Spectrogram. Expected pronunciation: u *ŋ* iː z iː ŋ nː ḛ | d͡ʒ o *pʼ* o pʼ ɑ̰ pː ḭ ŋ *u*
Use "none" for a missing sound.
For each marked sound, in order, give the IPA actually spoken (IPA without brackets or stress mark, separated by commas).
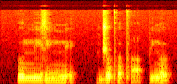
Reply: mː, pʼ, o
